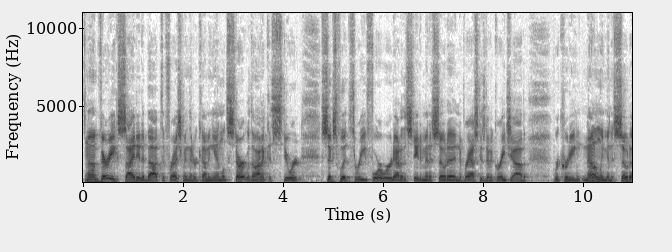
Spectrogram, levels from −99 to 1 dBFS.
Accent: American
